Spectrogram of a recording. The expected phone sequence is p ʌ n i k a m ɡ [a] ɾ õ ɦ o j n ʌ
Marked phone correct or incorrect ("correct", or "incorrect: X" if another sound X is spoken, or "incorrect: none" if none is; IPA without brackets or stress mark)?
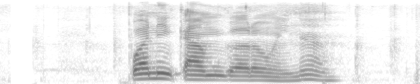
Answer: incorrect: ʌ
